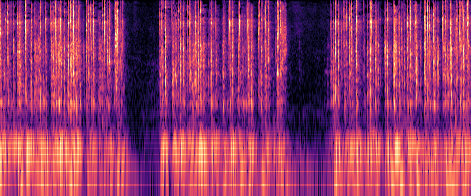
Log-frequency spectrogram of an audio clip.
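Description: Long nails and fingertips type rapidly on the keys of a black plastic desktop keyboard, producing dense, bright clicks and clacks over a low hum. The typing comes in three bursts separated by two short pauses.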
